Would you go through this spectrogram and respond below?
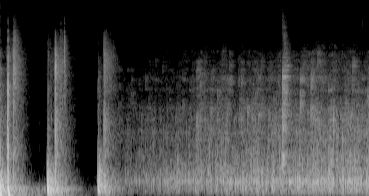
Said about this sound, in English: Let's get that kettle back on sharpish.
